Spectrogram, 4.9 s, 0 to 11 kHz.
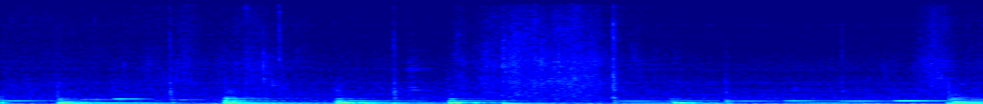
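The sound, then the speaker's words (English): Broccoli rabe is dropped into a pot of plenty of boiling water to boil for three minutes, making a few wet splashes and soft squelches at irregular intervals over steady tonal background music. “I want to boil for 3 minutes. Do not boil too much.”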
